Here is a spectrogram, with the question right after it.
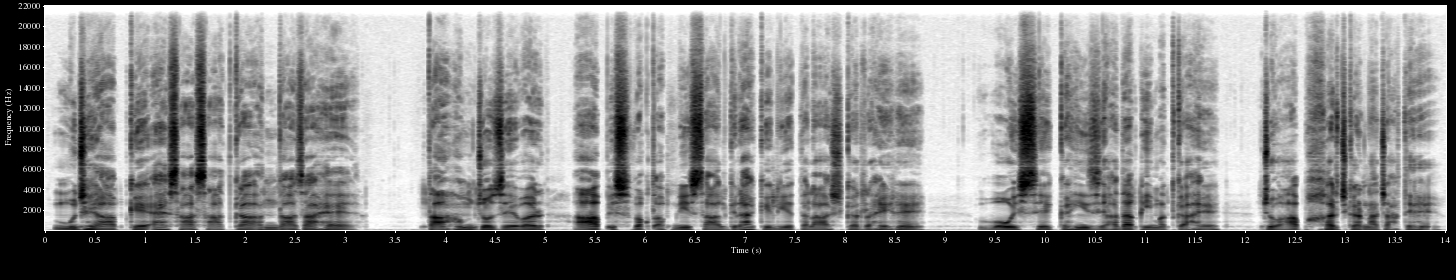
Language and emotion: Urdu, sad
